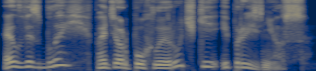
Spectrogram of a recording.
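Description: Man narrating an audiobook, lively intonation. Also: on the high side, unhurried, no echo, clean studio sound. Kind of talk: scripted literary narration, reading a science fiction story.

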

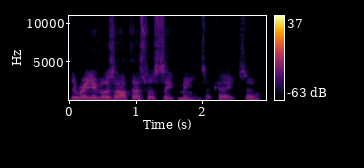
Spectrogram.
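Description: A man's voice: medium pitch, fairly even intonation, moderate pace, bright, forceful tone. A man giving a casual, unscripted product demonstration, rambling and talking himself through small steps, recorded on a cell phone camera in a room. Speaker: vlogger demonstrating vintage boomboxes. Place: indoor room full of radios. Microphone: cell phone camera set apart from him.

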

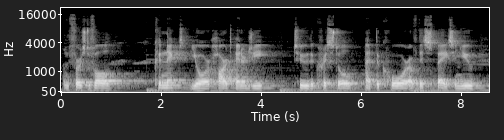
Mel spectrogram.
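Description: A man leading a guided meditation in a slow, gentle, drawn-out way. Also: on the low side, monotone. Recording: roomy reverberant recording with soft music. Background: new-age music.

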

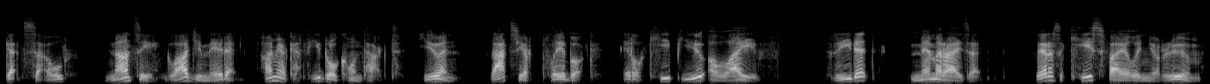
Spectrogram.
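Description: An actor playing a secretive spy contact in a video game, with clipped, dry, theatrical delivery. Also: male voice, mid-range voice, big pitch swings, measured pace, gravelly, a bit bright, slightly rough, no echo, highs cut off, exaggerated voice. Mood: brisk, guarded. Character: secretive male spy contact, brisk and wry.

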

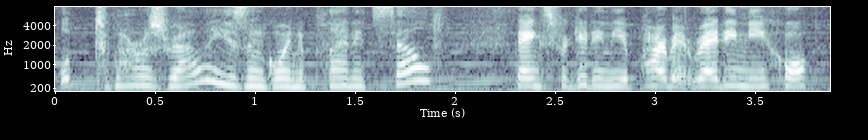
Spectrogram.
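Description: A woman's voice: sits high, fast talker, faint music behind, lightly acted. A woman playing a busy, affectionate middle-aged mother with a Puerto Rican accent, talking naturally and slipping between English and Spanish in a video game. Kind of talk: video game character acting, natural dialogue.

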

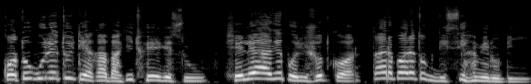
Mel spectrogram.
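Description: A man doing a gruff bald cartoon shopkeeper. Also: sits high, big pitch swings, fairly quick, darkish tone, no echo. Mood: irritated. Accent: Bogura dialect of Bangla. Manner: gruff, scolding. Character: gruff male shopkeeper, touchy about his bald head.

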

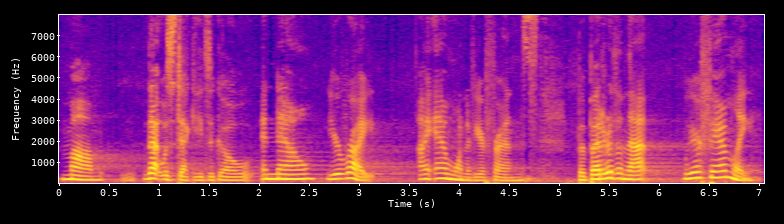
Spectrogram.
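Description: A woman's voice: mid-range voice, lively intonation, normal speed, a little mellow. A woman playing a touchy, ambitious grown daughter in an audio drama, speaking in a dry, defensive way. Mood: prickly. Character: Charity, touchy, ambitious grown daughter, radio station worker. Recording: long echoey reverb.

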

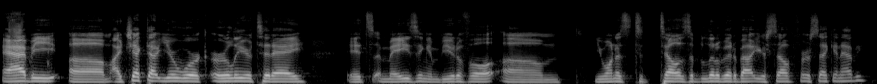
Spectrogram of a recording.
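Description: A man's voice: medium pitch, fairly even intonation, normal speed, clear, resonant tone, no echo, clean studio sound. A man in his forties hosting a panel over a video call from his home, upbeat and chummy, with loose fillers. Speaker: panel host. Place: home room with shelves. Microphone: large desk mic on video call.

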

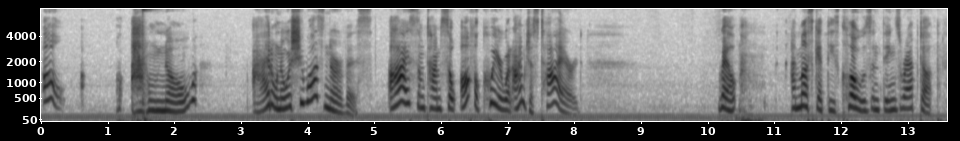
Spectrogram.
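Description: An actress playing a timid, dutiful sheriff's wife in a live audio drama, talking hesitantly and nervously. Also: female voice, high-pitched, big pitch swings, takes it slowly, long pauses, bright, forceful tone, dry recording, full character voice. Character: timid prim sheriff's wife, middle-aged woman. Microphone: home closet mic, dry.

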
